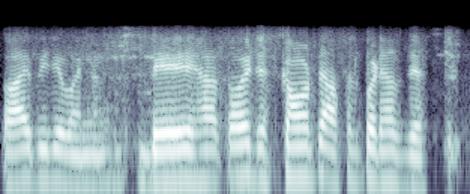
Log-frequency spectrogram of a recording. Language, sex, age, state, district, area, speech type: Kashmiri, male, 30-45, Jammu and Kashmir, Kulgam, rural, conversation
